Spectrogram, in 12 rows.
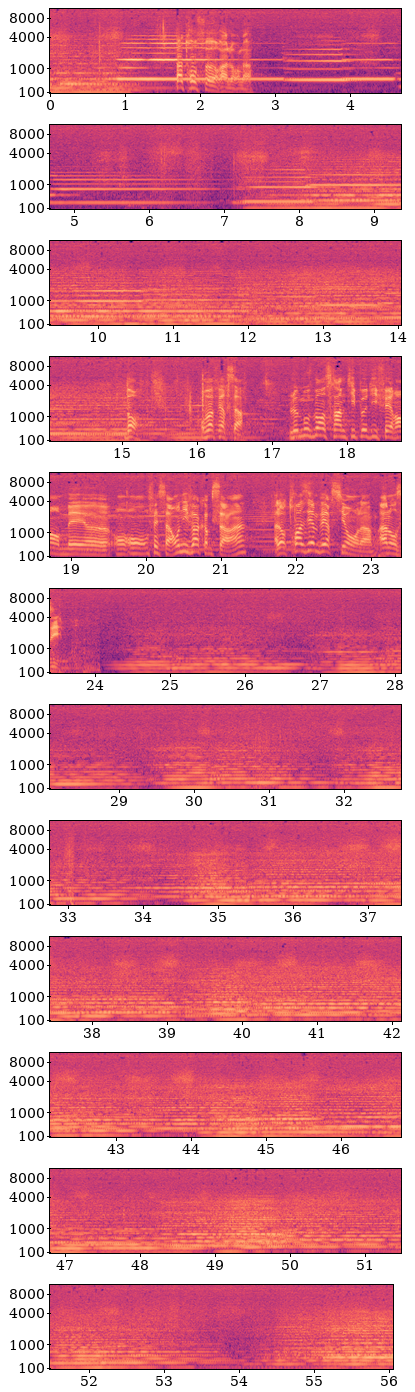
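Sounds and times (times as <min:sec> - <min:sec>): orchestra playing held chords: 0:00.0 - 0:56.0.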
